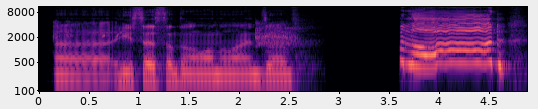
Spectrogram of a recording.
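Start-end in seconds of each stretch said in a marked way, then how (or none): 3.7-4.7 pitiful, shrill, very high and louder pathetic voice. Retelling what a character says, the speaker puts on a pathetic voice. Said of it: "he sounds real, uh, pathetic".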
